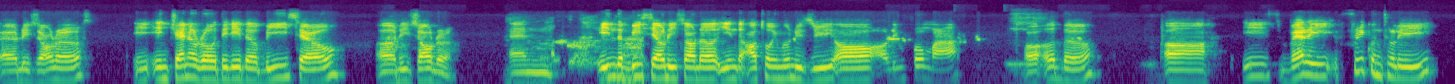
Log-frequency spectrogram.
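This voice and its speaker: Fairly slow delivery with a Vietnamese accent. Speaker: physician presenting at grand rounds. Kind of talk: medical case discussion. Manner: halting.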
